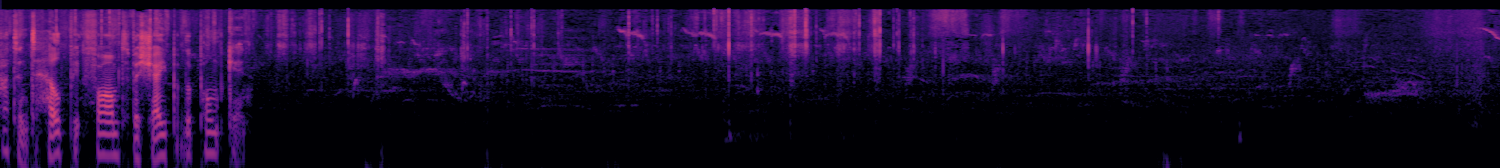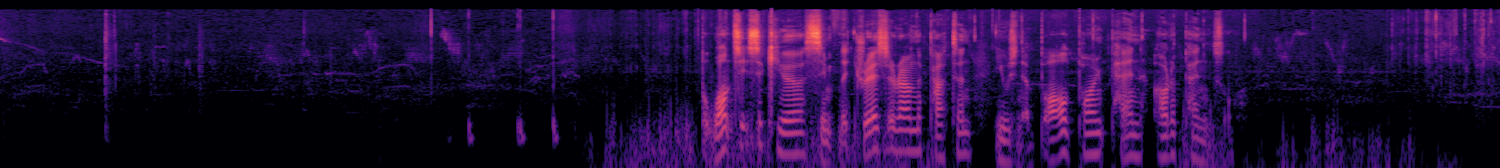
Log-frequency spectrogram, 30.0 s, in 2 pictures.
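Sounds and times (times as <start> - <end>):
distant bird chirps: 1.7 - 21.7.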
